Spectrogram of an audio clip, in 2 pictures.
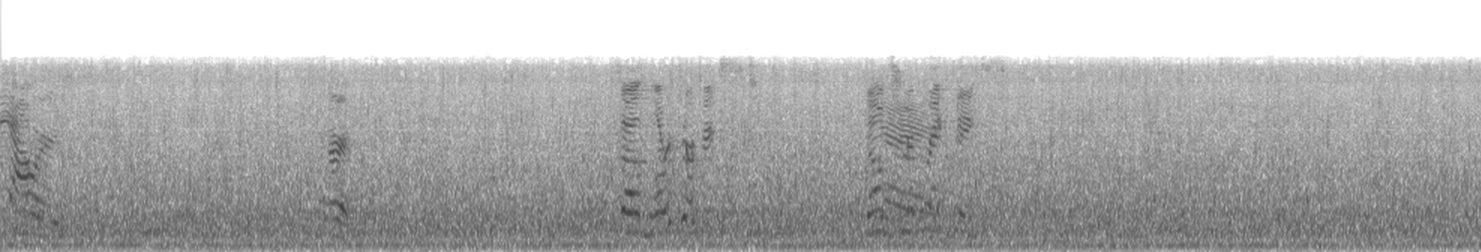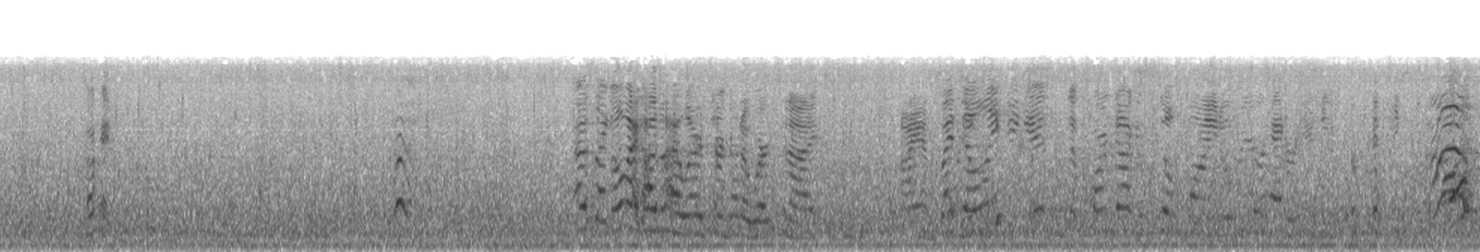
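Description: Young women talk and laugh nearby.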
